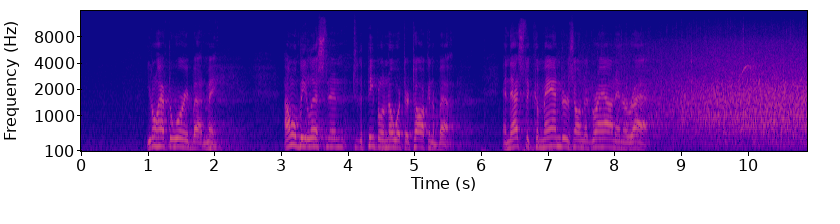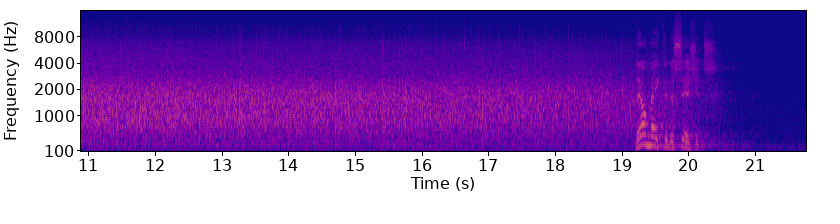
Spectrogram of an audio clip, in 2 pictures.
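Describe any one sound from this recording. A middle-aged man speaks emphatically through a microphone in a large hall.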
